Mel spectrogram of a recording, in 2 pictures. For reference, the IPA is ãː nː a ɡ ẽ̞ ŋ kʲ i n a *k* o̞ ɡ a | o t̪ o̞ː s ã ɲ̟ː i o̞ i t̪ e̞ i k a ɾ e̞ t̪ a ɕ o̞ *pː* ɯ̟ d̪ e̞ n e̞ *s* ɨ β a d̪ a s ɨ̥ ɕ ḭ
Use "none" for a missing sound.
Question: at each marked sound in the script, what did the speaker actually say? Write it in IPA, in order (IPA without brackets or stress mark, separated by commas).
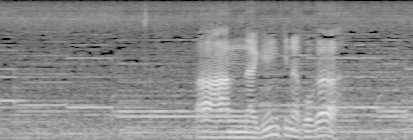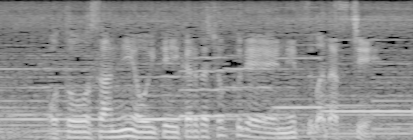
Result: k, kː, t͡s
